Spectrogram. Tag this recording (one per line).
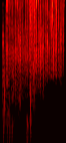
crackling
pop
pops
crackles
noise
crackle
popping
noises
